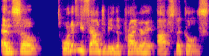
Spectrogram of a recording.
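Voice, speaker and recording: An ordinary speaking voice from a man, with ordinary pitch variation at a moderate pace, in a very clean recording with a silent background. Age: 30s. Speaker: podcast host. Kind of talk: interview.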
